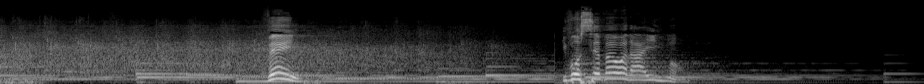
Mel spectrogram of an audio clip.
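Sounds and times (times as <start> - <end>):
crowd applauding: 0.0 - 5.3
sustained keyboard chords: 0.0 - 9.1
speech: 2.7 - 3.2, 5.6 - 6.9.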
